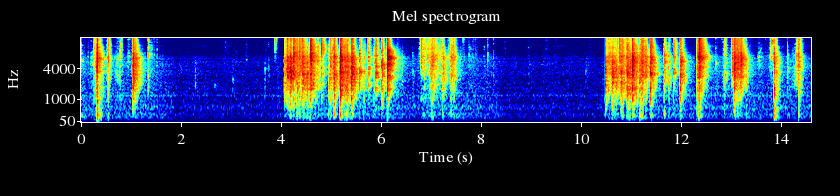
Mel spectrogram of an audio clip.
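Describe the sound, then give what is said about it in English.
A tarot card deck is taken out and handled, making bursts of crisp, rapid clicking and riffling separated by short quiet pauses, with no talk. “All right, so let's take a look at our card of the week. Let me get my deck out here.”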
